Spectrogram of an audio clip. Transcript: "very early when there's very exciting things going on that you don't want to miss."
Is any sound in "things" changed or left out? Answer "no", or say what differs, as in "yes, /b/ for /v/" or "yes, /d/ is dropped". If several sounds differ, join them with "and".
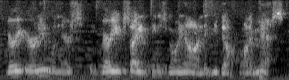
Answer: no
